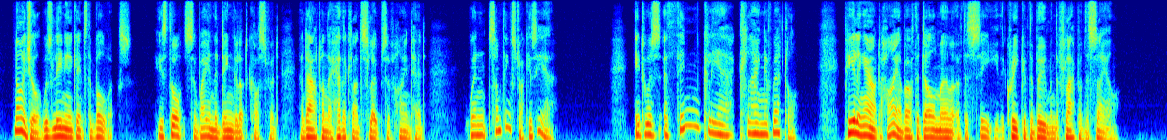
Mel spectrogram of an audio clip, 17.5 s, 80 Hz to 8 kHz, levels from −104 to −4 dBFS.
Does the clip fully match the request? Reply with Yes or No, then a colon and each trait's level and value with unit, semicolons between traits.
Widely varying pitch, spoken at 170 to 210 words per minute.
Yes: wide, 6.2 semitones; average, 195 wpm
